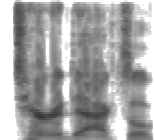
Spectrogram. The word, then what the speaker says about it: pterodactyl: why can't you hear pterodactyl go to the bathroom because the p is silent yeah I like it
